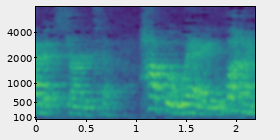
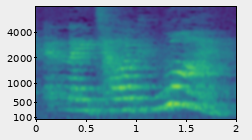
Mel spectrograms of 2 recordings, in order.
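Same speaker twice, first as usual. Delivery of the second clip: slow, higher, louder counted heaves; straining tug; 11 semitones higher, 5 dB louder, slower than usual. Acted. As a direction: pull hard on each number. Animals pulling the lion's tail.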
